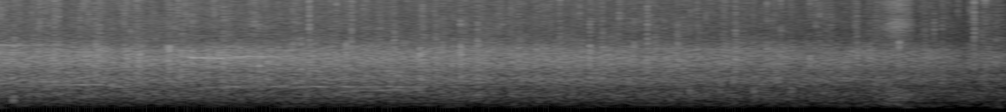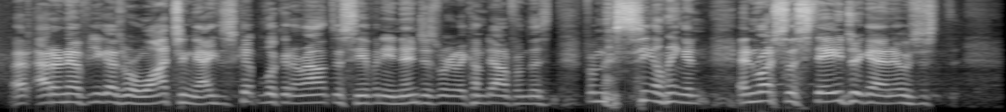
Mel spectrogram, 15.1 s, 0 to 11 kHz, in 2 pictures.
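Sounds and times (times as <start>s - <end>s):
audience applauding award winners at a food awards ceremony: 0.0s - 8.6s
speech: 7.7s - 14.9s.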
